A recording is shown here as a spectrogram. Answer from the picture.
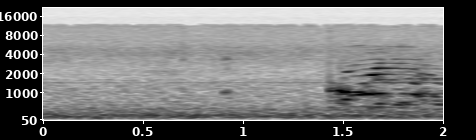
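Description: Quiet room tone through a press-conference audio feed, with a faint high-pitched voice-like call in the last half second.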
